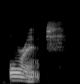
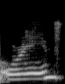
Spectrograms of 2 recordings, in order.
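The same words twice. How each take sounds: First: It is said like the color word. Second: It is not said like the color word. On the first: The speaker calls it right. "it's supposed to be pronounced Orange" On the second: The speaker calls it wrong. "I call him Orange, but I know it's not the right pronunciation"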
